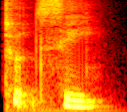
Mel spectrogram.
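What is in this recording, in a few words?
"tootsie", British English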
